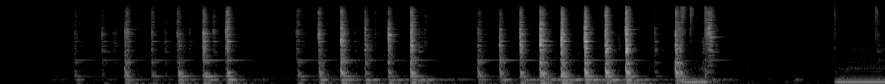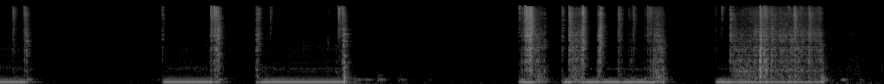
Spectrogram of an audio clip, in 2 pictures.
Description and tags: Welding 3 unsucesfull
Welding sounds made by welding with the electric current.
jump, weld, work, spark, power, welder, noise, electric, welding, electrode, powerup, metal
